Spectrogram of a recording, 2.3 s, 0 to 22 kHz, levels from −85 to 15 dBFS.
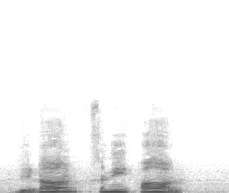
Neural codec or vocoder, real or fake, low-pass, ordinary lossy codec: codec, 44.1 kHz, 1.7 kbps, Pupu-Codec; fake; 10.8 kHz; AAC, 48 kbps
